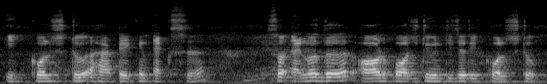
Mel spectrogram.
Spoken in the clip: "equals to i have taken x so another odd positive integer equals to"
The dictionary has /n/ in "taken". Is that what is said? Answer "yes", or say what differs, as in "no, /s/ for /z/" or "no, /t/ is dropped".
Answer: yes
